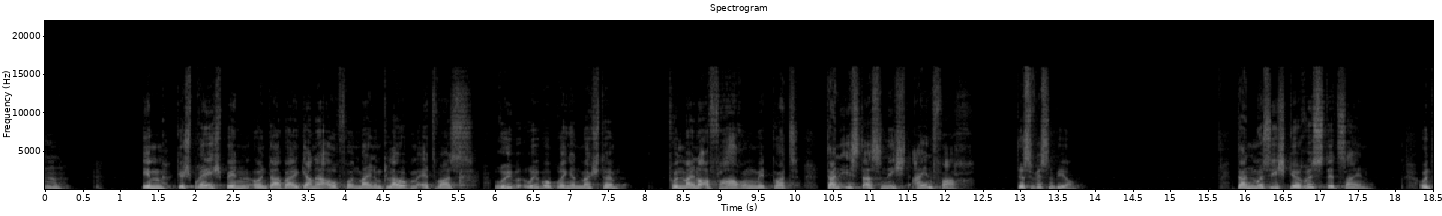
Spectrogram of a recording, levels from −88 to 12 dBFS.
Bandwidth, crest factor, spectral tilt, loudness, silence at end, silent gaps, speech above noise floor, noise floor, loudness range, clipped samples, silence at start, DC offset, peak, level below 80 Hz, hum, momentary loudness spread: 16 kHz; 20 dB; -5 dB/octave; -36 LUFS; 0 s; none; 46 dB; -80 dBFS; 6 LU; under 0.1%; 0 s; under 0.1%; -16 dBFS; -88 dBFS; none; 9 LU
